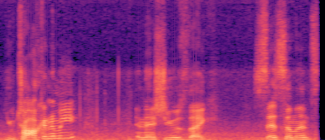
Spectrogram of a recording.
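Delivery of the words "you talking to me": high, rising mock disbelief; incredulous retold question. Jogger to a stranger talking loudly behind him, incredulous. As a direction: toss it up high as a puzzled question.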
